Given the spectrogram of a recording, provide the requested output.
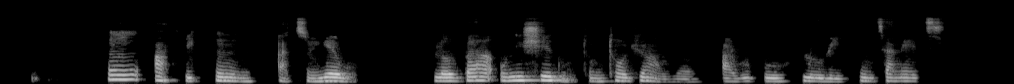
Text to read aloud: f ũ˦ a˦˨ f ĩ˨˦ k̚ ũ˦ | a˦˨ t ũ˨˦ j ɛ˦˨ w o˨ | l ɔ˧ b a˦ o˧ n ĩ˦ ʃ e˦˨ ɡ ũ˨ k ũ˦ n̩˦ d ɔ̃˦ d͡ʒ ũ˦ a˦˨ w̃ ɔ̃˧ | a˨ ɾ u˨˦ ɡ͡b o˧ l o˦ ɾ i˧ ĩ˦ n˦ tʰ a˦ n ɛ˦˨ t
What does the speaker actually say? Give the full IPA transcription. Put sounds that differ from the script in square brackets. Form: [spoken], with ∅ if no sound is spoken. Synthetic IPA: f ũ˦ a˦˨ f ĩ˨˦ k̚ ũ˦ | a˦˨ t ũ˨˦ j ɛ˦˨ w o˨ | l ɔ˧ b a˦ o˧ n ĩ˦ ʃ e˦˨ ɡ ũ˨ [t] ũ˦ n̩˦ [t] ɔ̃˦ d͡ʒ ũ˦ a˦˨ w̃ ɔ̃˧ | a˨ ɾ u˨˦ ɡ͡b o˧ l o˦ ɾ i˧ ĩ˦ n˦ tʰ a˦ n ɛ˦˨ t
